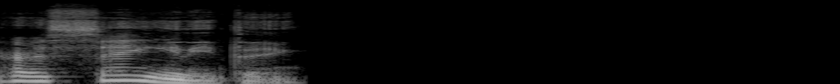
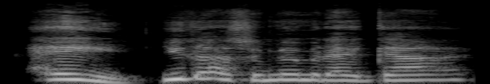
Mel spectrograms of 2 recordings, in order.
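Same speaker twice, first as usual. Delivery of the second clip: higher-pitched excited call; 7 semitones higher than usual. Retold or imitated. Nurses calling others to see him.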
